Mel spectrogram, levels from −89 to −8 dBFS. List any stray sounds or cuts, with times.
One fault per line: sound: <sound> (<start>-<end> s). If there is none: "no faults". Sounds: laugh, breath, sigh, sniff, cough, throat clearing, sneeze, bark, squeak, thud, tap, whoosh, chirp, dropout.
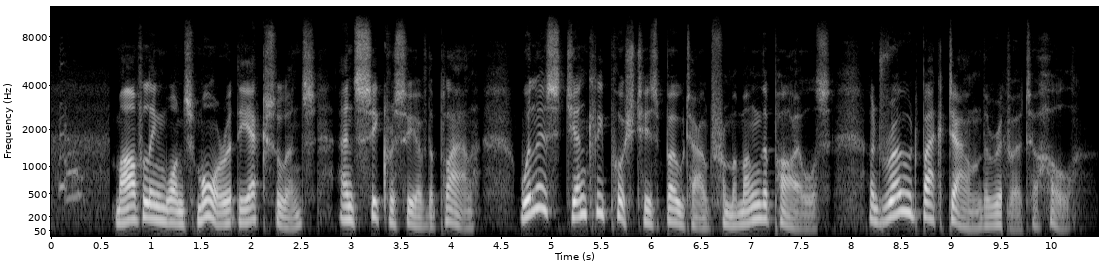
sound: bark (0.1-0.4 s)
sound: dropout (9.5-9.6 s)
